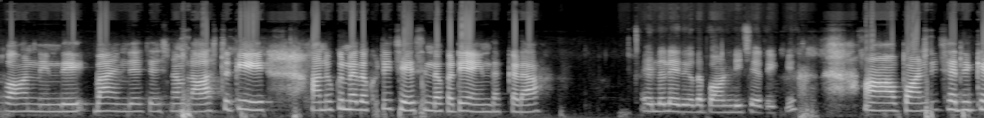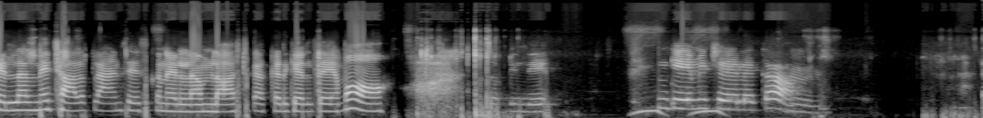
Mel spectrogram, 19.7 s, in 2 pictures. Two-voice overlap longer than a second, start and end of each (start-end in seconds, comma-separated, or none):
none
